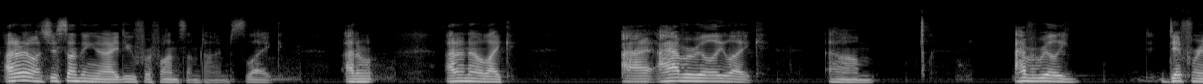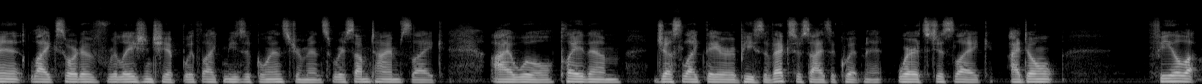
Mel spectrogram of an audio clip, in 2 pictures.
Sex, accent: male, American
